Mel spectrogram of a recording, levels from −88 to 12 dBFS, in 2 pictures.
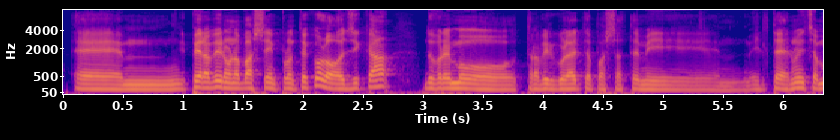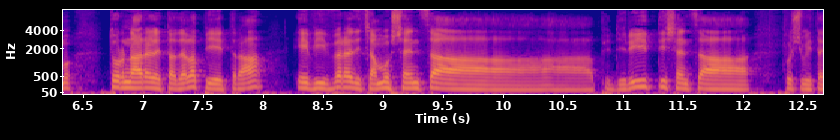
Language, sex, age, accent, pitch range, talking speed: Italian, male, 30-49, native, 120-150 Hz, 120 wpm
